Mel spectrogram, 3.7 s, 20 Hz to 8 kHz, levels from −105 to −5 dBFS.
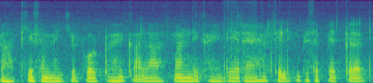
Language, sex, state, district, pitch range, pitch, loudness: Hindi, male, Uttar Pradesh, Muzaffarnagar, 110-120 Hz, 110 Hz, -20 LUFS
